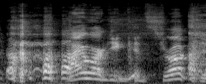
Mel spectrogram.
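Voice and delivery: bursting out laughing while shouting. Real, not acted.

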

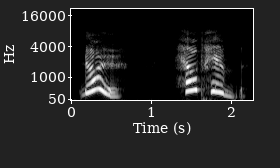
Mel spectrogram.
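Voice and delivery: loud, high-pitched desperate shout; panicked cry. A narrator's reading. Woman begging nuns to save friend, panicked.

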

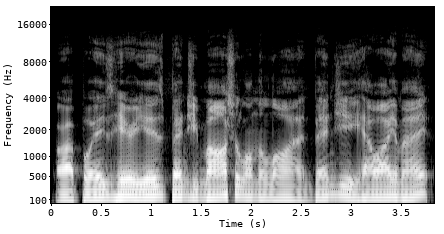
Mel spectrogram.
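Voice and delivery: loud hype-man introduction; guest introduction. Acted. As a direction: proudly present the big guest. Host introduces surprise guest on line.

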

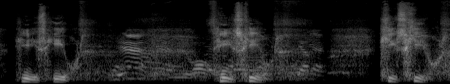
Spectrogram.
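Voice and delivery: soft repeated declaration. Real, not acted.

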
